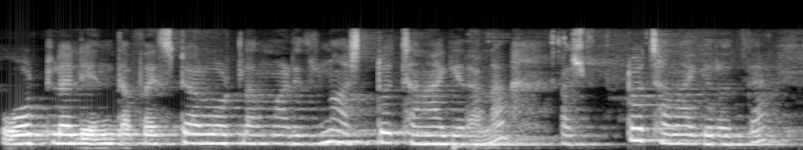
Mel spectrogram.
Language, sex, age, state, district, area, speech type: Kannada, female, 30-45, Karnataka, Hassan, urban, spontaneous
